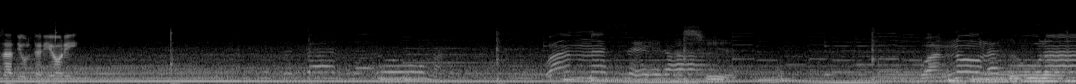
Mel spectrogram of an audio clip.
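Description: Steady car engine hum heard from inside the cabin, under a car radio giving out scraps of voice and music, some of them gliding in pitch as the dial is tuned, most plainly about six seconds in.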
